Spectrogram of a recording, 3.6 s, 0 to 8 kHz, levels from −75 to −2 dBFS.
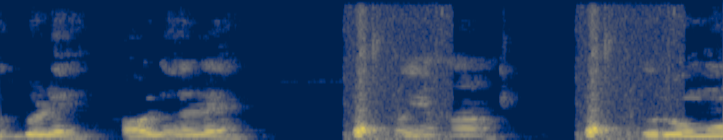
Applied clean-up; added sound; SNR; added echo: none; Whoosh, swoosh, swish; -2 dB; reverberation time 0.2 s.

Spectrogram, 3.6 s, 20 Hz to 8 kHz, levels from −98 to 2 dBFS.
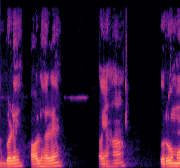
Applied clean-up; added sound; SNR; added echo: none; none; none; none.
